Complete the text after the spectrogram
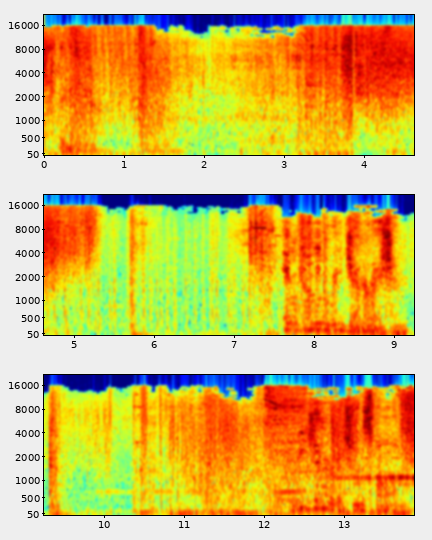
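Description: Weapons fire and blasts go off in a first-person shooter game.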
